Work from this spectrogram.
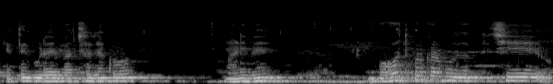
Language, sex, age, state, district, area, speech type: Odia, male, 30-45, Odisha, Koraput, urban, spontaneous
